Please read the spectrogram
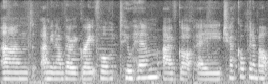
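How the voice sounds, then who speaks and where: Speaking quietly at a fairly slow pace, a woman keeps to a medium pitch. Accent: British. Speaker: singer. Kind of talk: casual talk to camera.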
